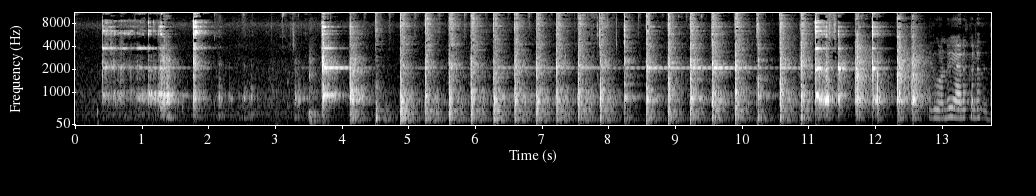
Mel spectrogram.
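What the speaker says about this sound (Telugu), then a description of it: "2 ఏలక్కలు అయితే దంచుకుందాము" Two cardamom pods are pounded in a metal mortar. A quick run of loud, ringing, metallic strikes settles into a steady rhythmic beat, with faint talk at the start and a scraping rattle at the end.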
